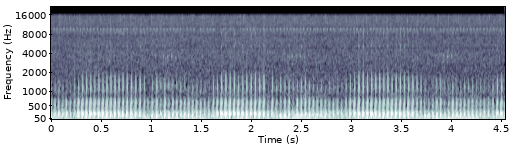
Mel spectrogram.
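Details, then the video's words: House cat kneading a blanket and getting ready for a morning nap, purring in a low, even rumble that swells and eases in breath-length cycles of roughly one to one and a half seconds. "Sometimes you just need to listen to a kitty purr"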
